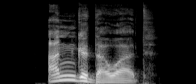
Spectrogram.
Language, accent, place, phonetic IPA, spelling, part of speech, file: German, Germany, Berlin, [ˈanɡəˌdaʊ̯ɐt], angedauert, verb, De-angedauert.ogg
- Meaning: past participle of andauern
